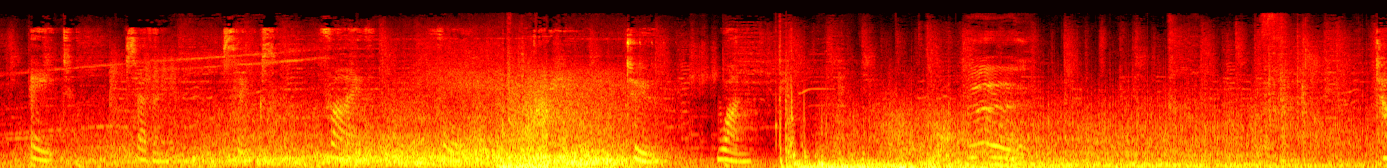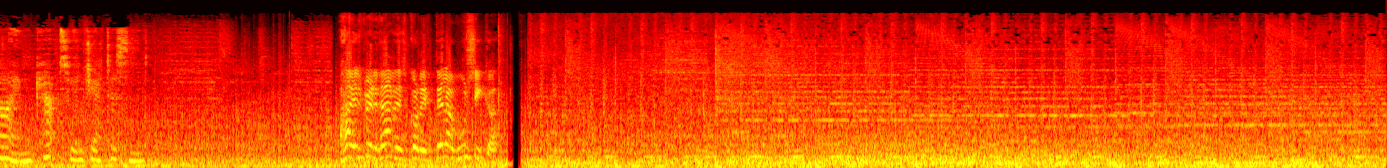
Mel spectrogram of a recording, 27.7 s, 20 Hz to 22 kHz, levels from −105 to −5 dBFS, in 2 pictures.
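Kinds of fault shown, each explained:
Clock drift buffer slips: A click recurs every 0.6 s, 0.57 to 27.57 s. Likely mismatched clocks, about 300 ppm apart, dropping or repeating samples.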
